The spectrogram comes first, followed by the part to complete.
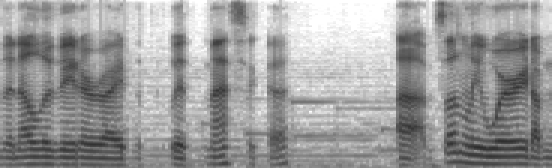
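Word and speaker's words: Masika: it no so it's it's like Massacre but not pronouncing the r m a s i k a a massacre massacre I mean that sounds like you're saying it the right way it sounds like you're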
